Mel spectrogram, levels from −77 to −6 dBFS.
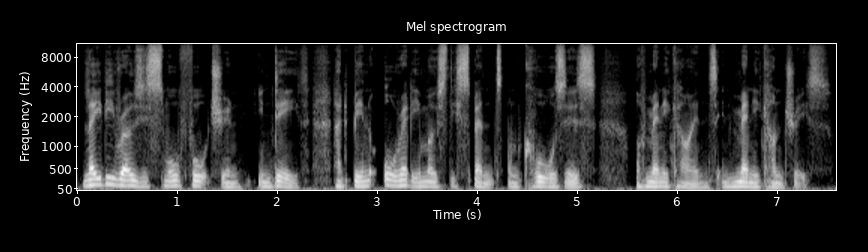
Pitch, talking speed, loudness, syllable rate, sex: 95 Hz, 140 wpm, -21 LUFS, 4.5 syllables/s, male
